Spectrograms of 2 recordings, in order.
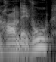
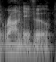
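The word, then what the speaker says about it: rendezvous: and social life is rendevu. So in French the pronunciation is super similar rendevu. In English uh we can't really say that French R. So we just say rendevu.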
